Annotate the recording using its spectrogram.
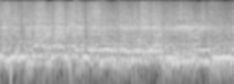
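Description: Live sungura band music, loud: electric guitars playing a running melody over a steady band backing, heard from the audience.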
